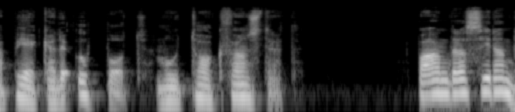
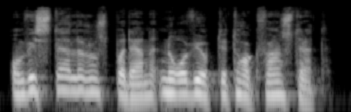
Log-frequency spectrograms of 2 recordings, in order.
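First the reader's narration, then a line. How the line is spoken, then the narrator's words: Shouting. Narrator (Swedish): ropade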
